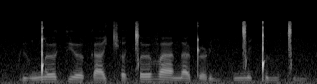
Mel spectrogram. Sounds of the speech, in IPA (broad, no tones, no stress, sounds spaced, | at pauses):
ɾʲ o ŋ͡ǃ œː kʲ œː k aː cʰ ɐ ǀ œː v aː n̪ aː ʈ œ ɽ i | ŋ͡ǀ e ǃ ɯː ǀ i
